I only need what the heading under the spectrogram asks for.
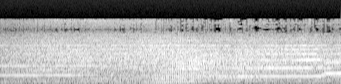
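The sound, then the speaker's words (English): Cars whizzing by on a street in bright daylight: a steady roar of traffic with shifting engine tones, and a louder pass of vehicles in the middle as engines rise and sweep past. “Cars are whizzing by.”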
